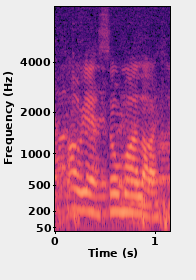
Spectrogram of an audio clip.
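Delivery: ordinary delivery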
